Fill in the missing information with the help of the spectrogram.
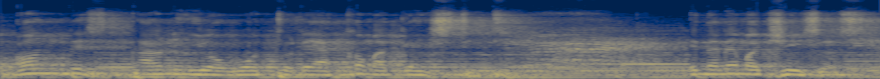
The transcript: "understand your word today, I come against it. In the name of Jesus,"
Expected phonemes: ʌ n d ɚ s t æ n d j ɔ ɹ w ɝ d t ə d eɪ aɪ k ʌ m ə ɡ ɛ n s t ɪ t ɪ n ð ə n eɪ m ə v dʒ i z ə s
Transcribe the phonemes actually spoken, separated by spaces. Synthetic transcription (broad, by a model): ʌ n d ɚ s t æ n d j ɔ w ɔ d t ə d eɪ aɪ k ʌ m ə ɡ ɛ n s t ɪ t ɪ n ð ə n eɪ m ə v dʒ i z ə s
